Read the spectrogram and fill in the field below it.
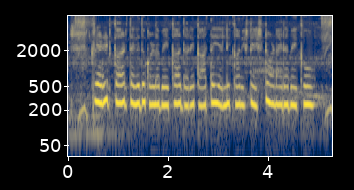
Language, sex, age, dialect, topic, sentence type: Kannada, female, 18-24, Mysore Kannada, banking, question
